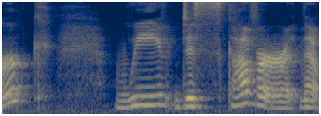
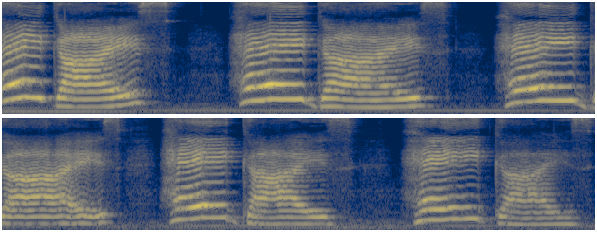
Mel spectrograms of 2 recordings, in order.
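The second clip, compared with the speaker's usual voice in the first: booming, slow, drawn-out guys with pitch stepping around; 10 dB louder than usual. Showing a voice student how speech pitch changes: changing the pitch. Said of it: "You can see how I'm actually changing the pitch".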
